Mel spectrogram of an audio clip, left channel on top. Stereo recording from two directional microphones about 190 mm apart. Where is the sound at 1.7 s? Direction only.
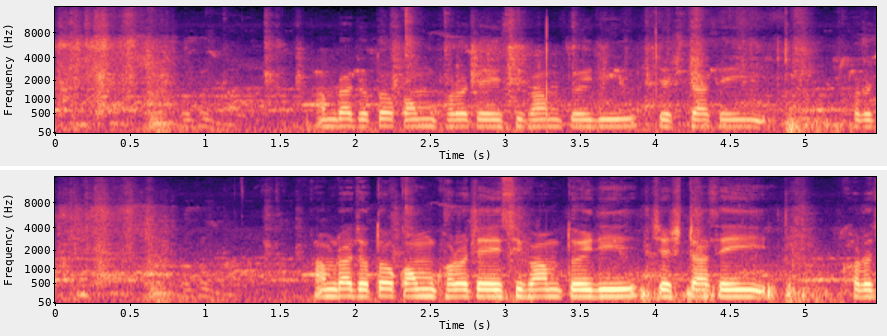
40° right (ahead or behind).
